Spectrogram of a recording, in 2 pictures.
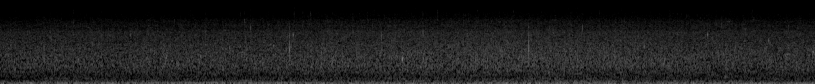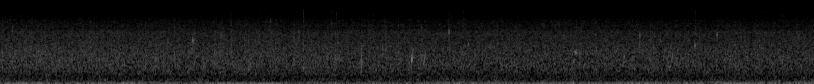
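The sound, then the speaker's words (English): A cascading waterfall running down a marble rock slope splashes energetically into a pool, sending a fine mist into the air: a steady, dense wash of splashing water with a bright hiss, continuous and even throughout with scattered droplet-like ticks on top. No voices. “Splashing energetically and sending a fine mist into the air.”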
